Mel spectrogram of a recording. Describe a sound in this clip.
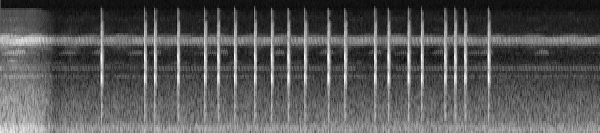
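A phone's keys click in quick taps.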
